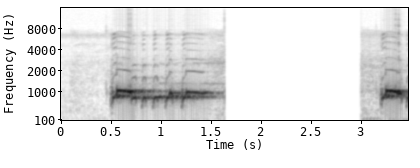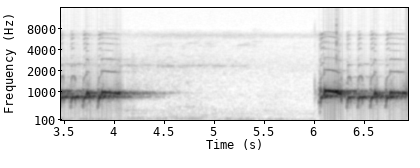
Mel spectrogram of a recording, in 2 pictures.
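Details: Bangkok zebra dove lure song for getting doves to sing, three rapid fluttering coo phrases roughly every three seconds, each ending in a sustained tone, with a brief low rumble under the second.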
